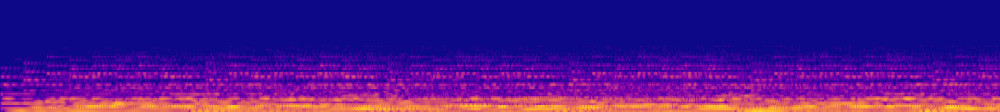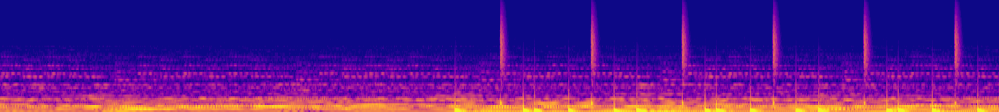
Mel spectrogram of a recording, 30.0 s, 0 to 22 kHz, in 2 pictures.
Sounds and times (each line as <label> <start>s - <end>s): Bass 0.0s - 29.9s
